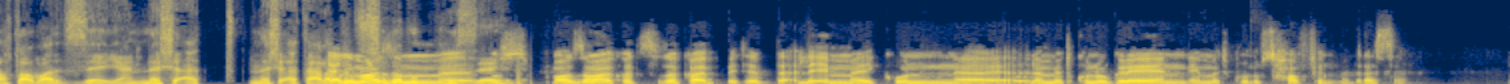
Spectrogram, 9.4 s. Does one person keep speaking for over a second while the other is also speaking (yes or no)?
yes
